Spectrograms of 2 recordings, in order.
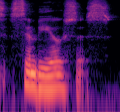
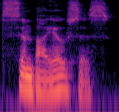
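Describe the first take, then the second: First: "symbiosis" with "bi" said like "bee"; symbiosis as sim-bee-OH-sis. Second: "symbiosis" with "bi" said like "bye"; symbiosis as sim-bye-OH-sis. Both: Shown as a demonstration. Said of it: "also pronounced symbiosis".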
